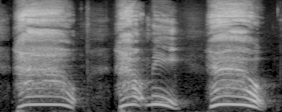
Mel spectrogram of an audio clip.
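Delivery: very high, slow, stretched-out, drawn-out screaming. Retelling a man clinging onto him in the water, imitating him screaming. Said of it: "he's screaming now like".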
